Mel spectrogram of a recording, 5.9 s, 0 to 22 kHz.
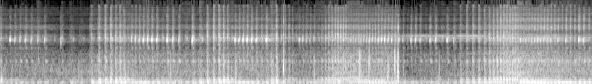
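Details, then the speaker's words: TVS Apache RTR 160 single-cylinder bike running with an uneven, fluttering putter in the exhaust note that wavers as it runs, from a partly blocked silencer outlet; often mistaken for an engine problem. "थोड़ा सा इसके अंदर पिटपिटाहट की आवाज़ है, जिससे ये आवाज़ चेंज हो रही है।"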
